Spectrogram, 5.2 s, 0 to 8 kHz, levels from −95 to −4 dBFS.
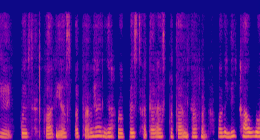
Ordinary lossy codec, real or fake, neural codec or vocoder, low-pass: MP3, 48 kbps; fake; codec, 24 kHz, 1 kbps, SNAC; 7.2 kHz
